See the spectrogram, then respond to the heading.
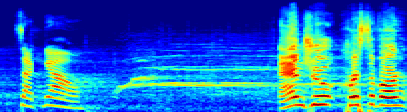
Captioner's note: audience applauding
